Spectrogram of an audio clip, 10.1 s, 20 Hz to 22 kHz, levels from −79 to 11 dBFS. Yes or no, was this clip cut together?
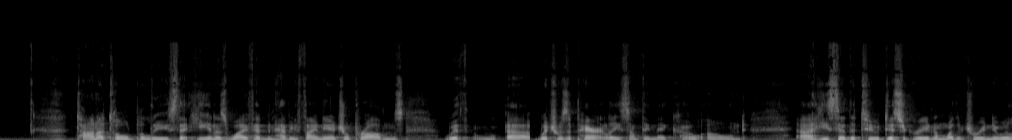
yes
